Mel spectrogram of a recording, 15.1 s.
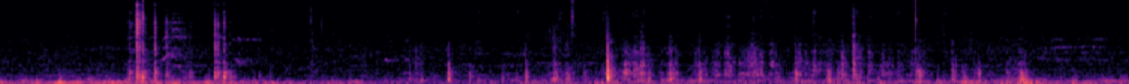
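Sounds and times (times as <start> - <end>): tape rubbing and clicking: 5.3 - 13.8.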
